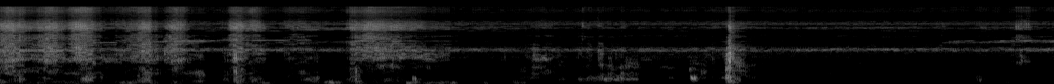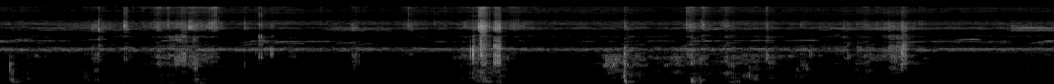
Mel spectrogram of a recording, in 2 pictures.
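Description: A plastic sack rustles as it is handled.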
